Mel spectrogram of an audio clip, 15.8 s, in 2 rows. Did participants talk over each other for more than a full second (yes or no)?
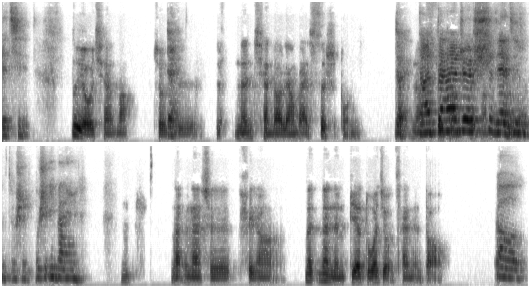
yes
